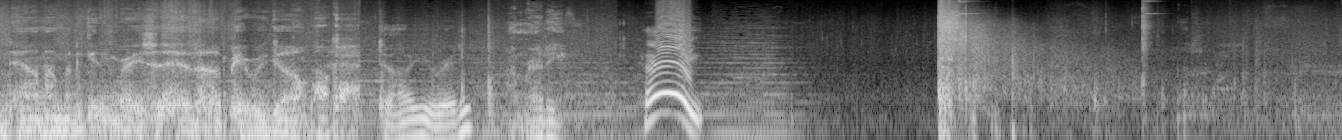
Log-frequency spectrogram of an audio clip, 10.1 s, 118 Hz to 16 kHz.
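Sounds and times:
rifle shot with echo: 7.0 - 8.8.

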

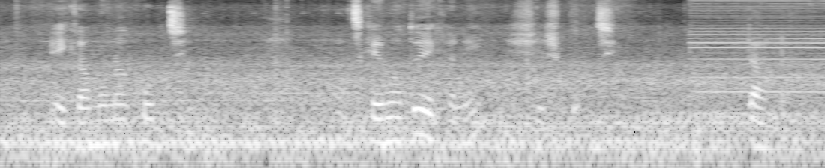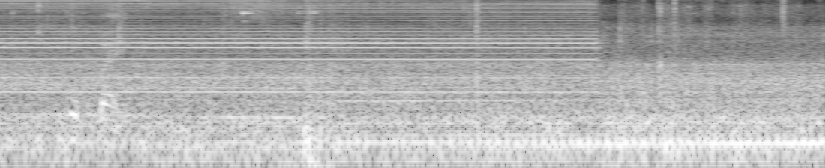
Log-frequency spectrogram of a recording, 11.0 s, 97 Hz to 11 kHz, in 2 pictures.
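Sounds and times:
car road and engine noise: 0.0 - 11.0
car bump: 7.4 - 7.9.

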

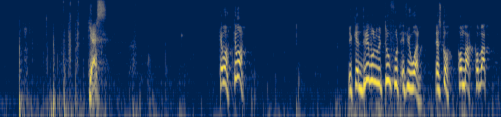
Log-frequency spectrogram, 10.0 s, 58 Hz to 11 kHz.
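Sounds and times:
footsteps and football on turf: 0.3 - 10.0.

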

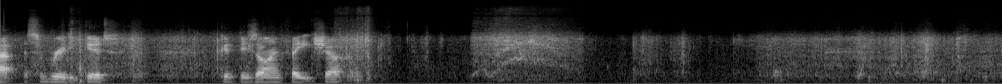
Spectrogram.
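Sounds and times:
nylon fabric rustling: 0.0 - 10.0.

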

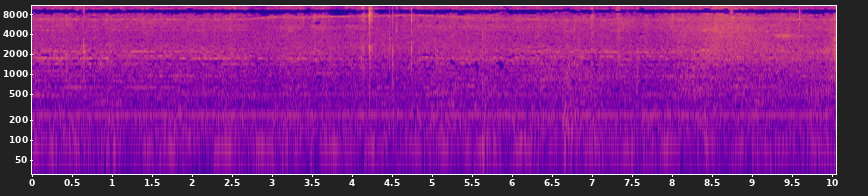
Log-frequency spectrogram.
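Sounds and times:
machine mechanical hum: 0.0 - 10.0.

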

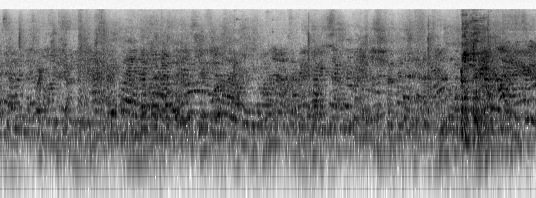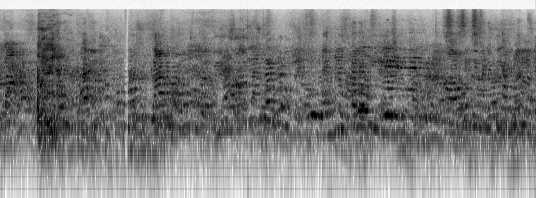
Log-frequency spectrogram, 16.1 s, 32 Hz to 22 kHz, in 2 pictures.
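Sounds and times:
many people talking: 0.0 - 16.0.

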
